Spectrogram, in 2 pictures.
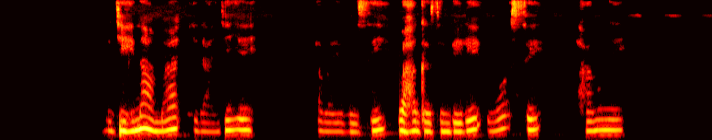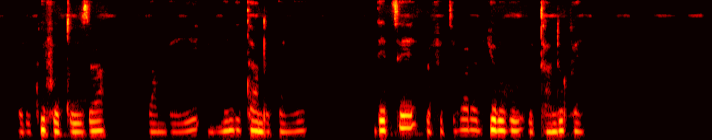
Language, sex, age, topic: Kinyarwanda, female, 18-24, government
